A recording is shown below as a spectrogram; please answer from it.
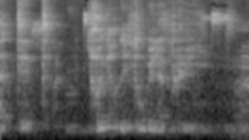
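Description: Television sound playing from the set's speakers: a voice talking over background music.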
